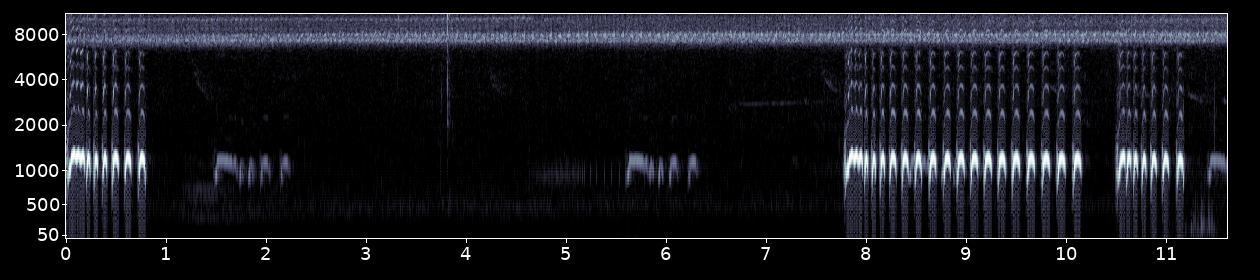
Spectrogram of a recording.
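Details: Indonesian local zebra dove male calling to a female, played to attract other doves: a burst of fast staccato coos, quiet rolling purred phrases between, then two more long runs of loud, evenly spaced coos; constant thin background hiss.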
